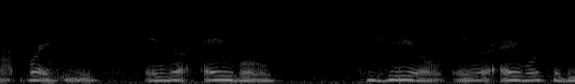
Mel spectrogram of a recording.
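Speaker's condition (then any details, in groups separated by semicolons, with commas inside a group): Cerebral palsy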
